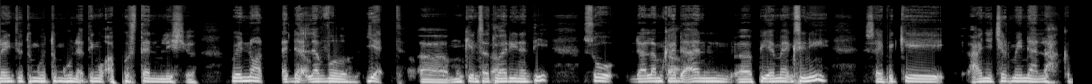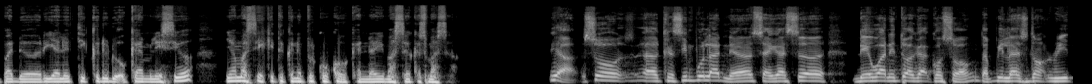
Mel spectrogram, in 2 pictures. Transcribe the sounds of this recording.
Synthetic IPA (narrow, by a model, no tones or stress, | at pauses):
laɪnt̪ət̪uŋɡut̪uŋɡuna̰ʔt̪eŋɔʔapəst̪ɛnməlesia | wɛnɔt̪̚ɛt̪̚d̪ɛt̪̚lɛvəljɛt̪̚əmuŋkɪnsat̪uɦaɾinãnt̪i | so | dalamkəadaʔanəpiɛmɛksini | sajapikɪ | haɲat͡ʃərmenanlahkəpadaɾialit̪ikəduduʔkanməlesia | jaŋmasɪhkit̪akənə̃pərkukʊhkandaɾimasəkəsəmasḁ | jasoəkəsimpulanɲəsajaɾasə | dewanit̪uaɡaʔkosɔŋt̪apilɛtsnɔt̚ɹit̚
